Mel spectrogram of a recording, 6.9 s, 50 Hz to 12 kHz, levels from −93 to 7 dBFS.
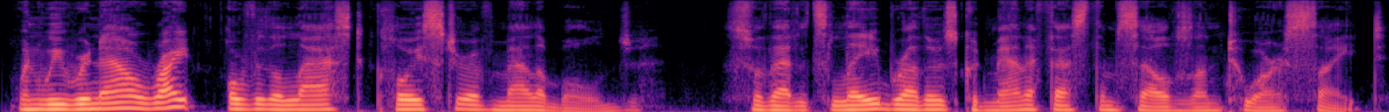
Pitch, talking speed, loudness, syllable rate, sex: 130 Hz, 190 wpm, -18 LUFS, 5.5 syllables/s, male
